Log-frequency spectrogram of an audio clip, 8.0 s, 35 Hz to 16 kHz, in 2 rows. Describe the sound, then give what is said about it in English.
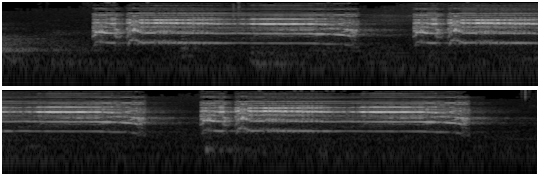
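A rooster crows three times in succession, each call loud and long, with short pauses in between. No one speaks and the background stays quiet. “Then Peter remembered the words Jesus had spoken to him, saying, "Before the rooster crows, you will deny me 3 times."”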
